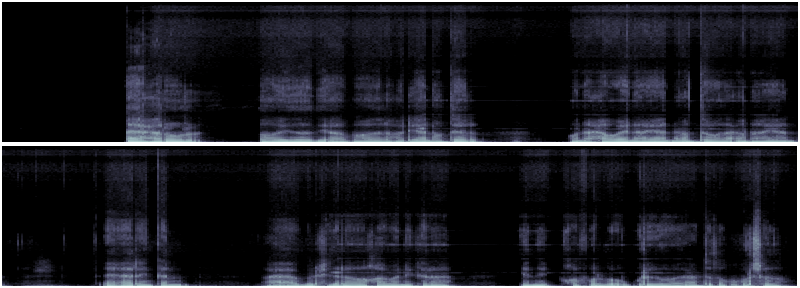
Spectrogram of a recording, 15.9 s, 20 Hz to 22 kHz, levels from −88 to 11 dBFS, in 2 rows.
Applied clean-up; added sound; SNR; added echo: neural mask model DeepFilterNet 3.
